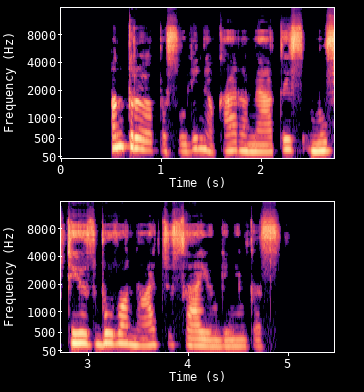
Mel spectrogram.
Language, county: Lithuanian, Vilnius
